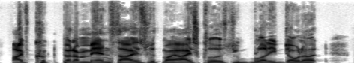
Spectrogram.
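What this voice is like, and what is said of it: Bad imitation of another person's voice. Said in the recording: “That's a horrible Gordon Ramsay accent.”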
